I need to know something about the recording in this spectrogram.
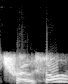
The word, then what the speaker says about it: Trossel: Did I pronounce that correctly? It's Trossel.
